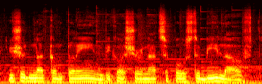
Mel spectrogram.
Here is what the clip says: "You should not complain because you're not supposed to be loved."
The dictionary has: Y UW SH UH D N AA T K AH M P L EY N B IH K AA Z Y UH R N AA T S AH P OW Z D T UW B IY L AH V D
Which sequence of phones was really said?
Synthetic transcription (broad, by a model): Y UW SH UH D N AA T K AH M P L EY N B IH K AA S Y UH R N AA T S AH P OW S T UW B IY L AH V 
